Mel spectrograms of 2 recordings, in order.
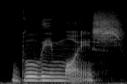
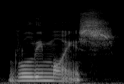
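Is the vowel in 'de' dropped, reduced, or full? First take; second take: dropped; dropped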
